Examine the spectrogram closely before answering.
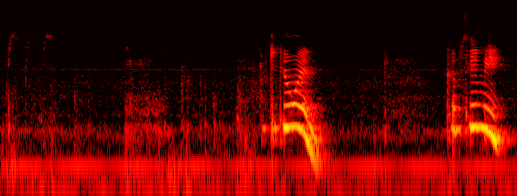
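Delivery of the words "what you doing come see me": sing-song high calls to the pets; high pet talk. Real, not acted. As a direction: coax the cats over in a high, bright pet voice. Calling the pets over.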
